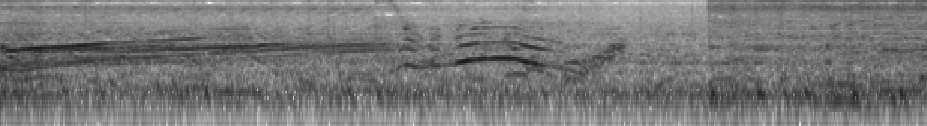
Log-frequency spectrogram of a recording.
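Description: Pachislot machine sound effects: a long rising electronic tone for about two and a half seconds, then a brief shouted voice line from the machine about three seconds in, over the machine's background music.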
